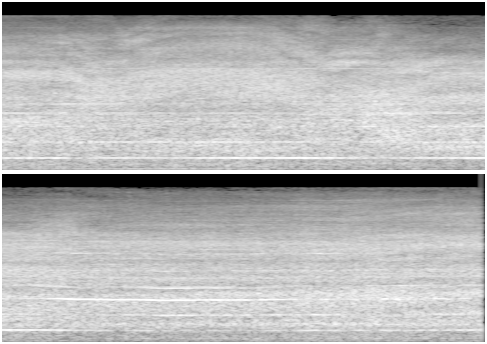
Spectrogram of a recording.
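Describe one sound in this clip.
A router whines loudly and steadily while cutting wood.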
